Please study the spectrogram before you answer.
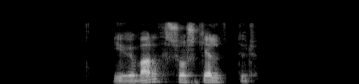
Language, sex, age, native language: Icelandic, male, 30-39, Icelandic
